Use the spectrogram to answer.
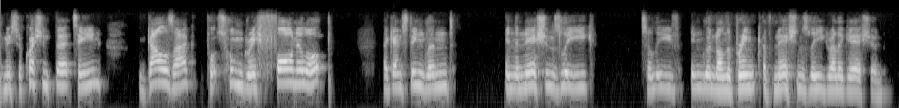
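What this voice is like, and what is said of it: Northern English accent. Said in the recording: “With that accent, mate, I could picture you on Coronation Street shouting it across the cobbles.”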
